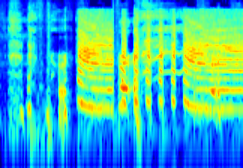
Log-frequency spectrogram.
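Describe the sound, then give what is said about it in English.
A car horn, from a convertible BMW arriving to pick someone up, honks loudly: a few short choppy beeps, then a long blaring blast, a rapid cluster of quick toots, and another sustained honk. “She would come pick me up. Like, beep, beep.”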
